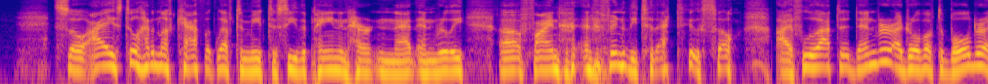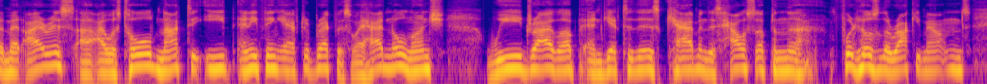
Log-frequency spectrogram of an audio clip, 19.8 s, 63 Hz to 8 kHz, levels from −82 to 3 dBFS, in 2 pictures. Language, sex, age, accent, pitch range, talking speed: English, male, 30-49, American, 130-160 Hz, 220 wpm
